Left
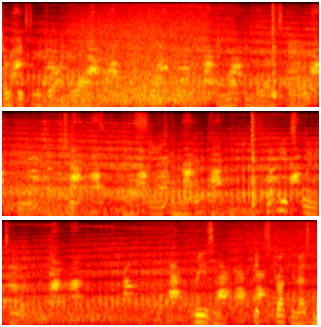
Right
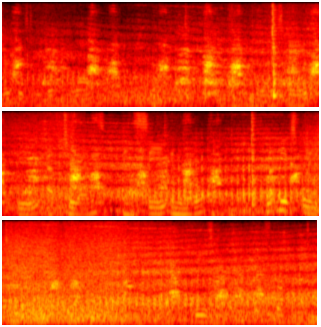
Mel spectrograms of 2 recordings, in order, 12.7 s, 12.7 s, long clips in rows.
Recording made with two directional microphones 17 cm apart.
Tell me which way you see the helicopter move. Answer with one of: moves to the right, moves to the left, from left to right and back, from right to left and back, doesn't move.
moves to the right.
